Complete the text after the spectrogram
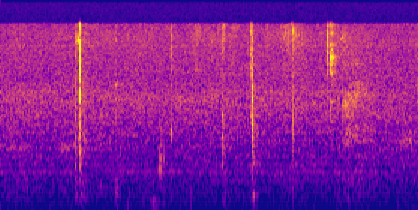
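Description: Puzzle pieces click and tap against each other.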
